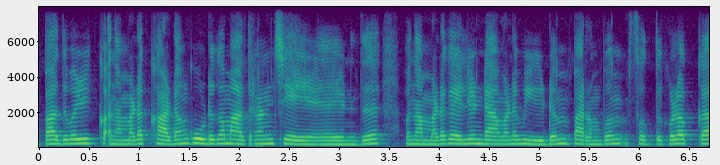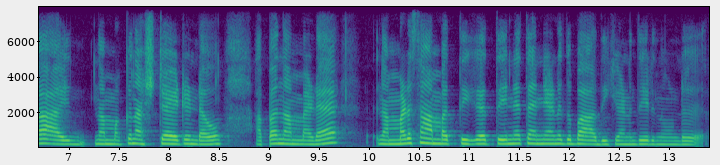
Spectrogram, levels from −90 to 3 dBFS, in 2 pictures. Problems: none marked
